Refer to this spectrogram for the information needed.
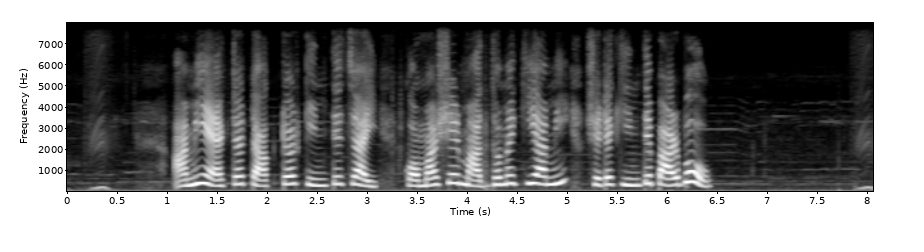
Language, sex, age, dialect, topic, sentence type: Bengali, female, 18-24, Standard Colloquial, agriculture, question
